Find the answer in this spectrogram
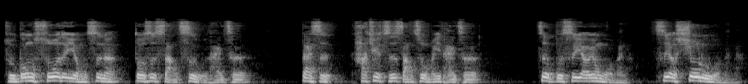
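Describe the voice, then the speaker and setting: A man's voice: medium pitch, animated, fast, natural voice. A man voicing a proud, defiant ancient warrior with an indignant tone. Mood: grave.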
